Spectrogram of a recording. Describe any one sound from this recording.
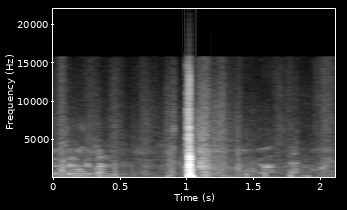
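A football is kicked hard with a thump.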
